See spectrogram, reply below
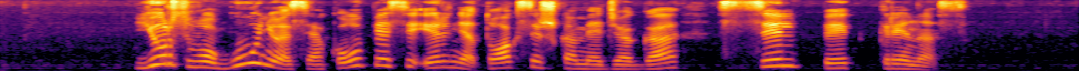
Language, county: Lithuanian, Klaipėda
